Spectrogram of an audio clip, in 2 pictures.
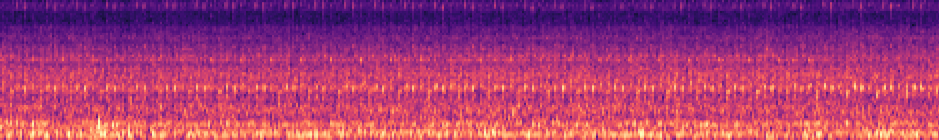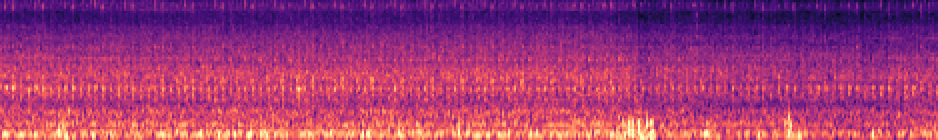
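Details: Toyota Innova at steady idle during engine mechanical diagnosis: loose, uneven tapping mixed into the engine note; internal engine knocking suspected, cause unclear.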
